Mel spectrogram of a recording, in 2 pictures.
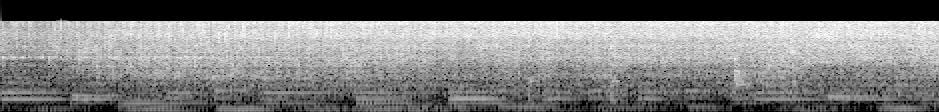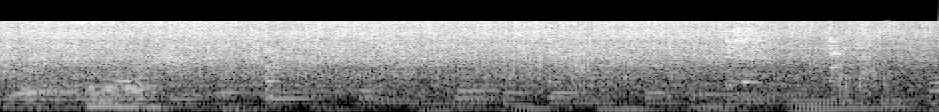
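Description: Canned five-spice diced pork and its sauce sizzling in a hot stainless steel wok with scrambled eggs, frying loudly and steadily as it is stirred with a spatula; the sizzle rises as the pork is poured in at the start.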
